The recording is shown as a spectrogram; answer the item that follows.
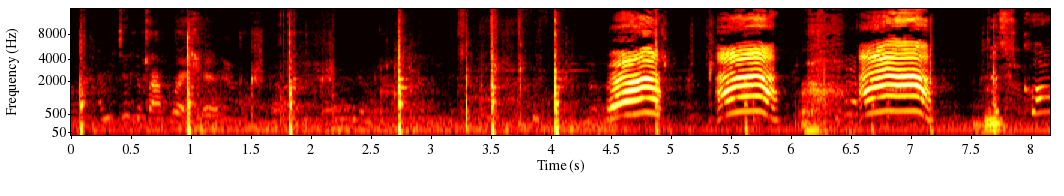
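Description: A basketball being dribbled on a hard outdoor court, bouncing about once a second. In the second half come three short, loud, high-pitched sounds that rise and fall in pitch.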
